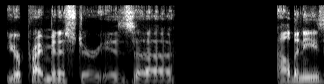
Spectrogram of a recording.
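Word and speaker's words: Albanese: prime minister is uh albanes is that how you pronounce his name yeah Al albanesi yeah albanesi I knew there was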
